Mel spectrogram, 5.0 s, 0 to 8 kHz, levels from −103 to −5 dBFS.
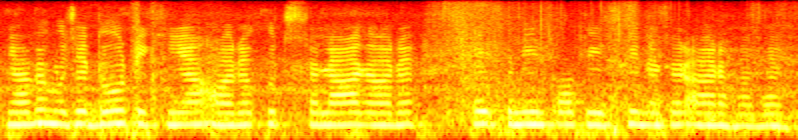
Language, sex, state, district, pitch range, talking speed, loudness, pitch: Hindi, female, Chandigarh, Chandigarh, 220-235 Hz, 190 wpm, -15 LUFS, 230 Hz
